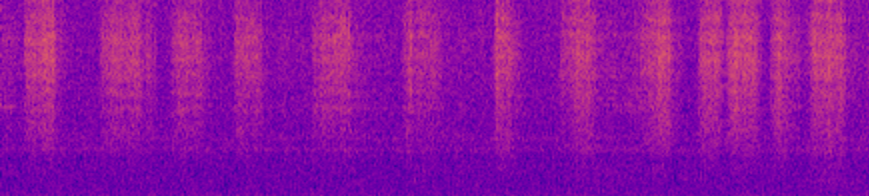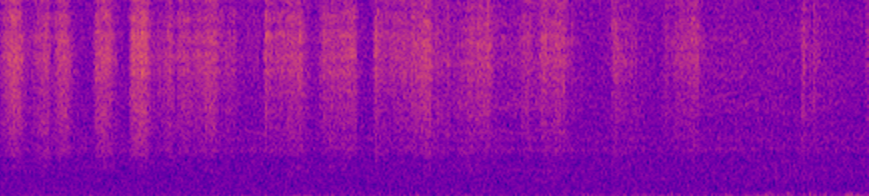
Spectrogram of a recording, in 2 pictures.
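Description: Straw corn broom brushing sand off a horse's coat: a dry, hissing scrape with each stroke, repeated in quick, irregular strokes of about two a second.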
